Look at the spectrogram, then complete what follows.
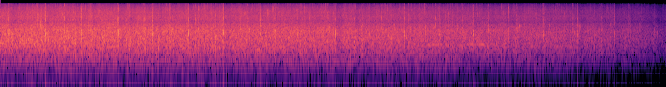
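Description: Large concert-hall audience applauding, a dense steady clatter of many hands that fades out gradually over the last few seconds.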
